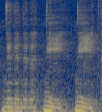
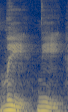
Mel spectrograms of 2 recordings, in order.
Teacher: take your palatal L, make an N out of it, ni, and that's your sound difference.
